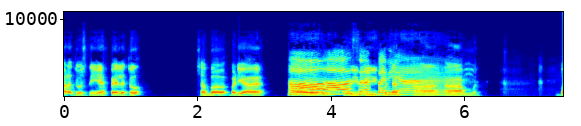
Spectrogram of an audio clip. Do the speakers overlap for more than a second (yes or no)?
yes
